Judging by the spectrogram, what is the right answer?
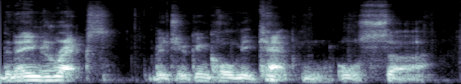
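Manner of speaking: low soldier voice. Trying out a clone character's introduction, in a bit deeper voice. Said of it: "I need to get probably a bit deeper there".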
